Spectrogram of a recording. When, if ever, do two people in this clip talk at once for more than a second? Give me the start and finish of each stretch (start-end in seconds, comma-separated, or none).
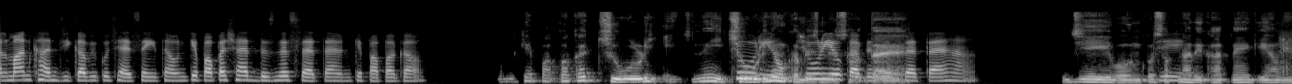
7.3-9.1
